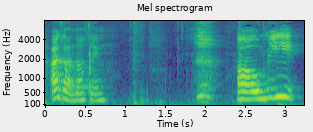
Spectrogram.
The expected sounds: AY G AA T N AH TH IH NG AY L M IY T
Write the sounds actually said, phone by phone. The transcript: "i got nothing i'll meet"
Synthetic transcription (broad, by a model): AY G AA T N AH TH IH NG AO M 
